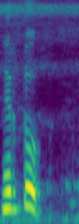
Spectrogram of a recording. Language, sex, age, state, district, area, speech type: Malayalam, female, 45-60, Kerala, Kollam, rural, read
